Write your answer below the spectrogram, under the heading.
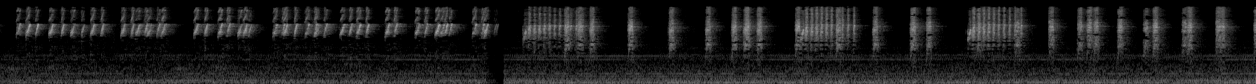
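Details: Cucak kinoi in a dense, sharp tutor recording for training songbirds: rapid high buzzy trills in bursts, a brief silent break near five seconds, then choppy chattered phrases with short gaps.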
